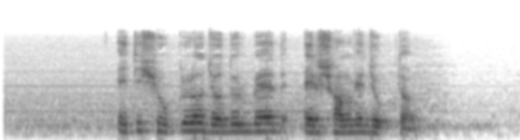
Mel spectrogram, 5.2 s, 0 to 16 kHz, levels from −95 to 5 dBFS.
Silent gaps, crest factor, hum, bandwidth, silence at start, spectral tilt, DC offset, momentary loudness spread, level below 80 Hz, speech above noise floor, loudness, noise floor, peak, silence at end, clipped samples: none; 20 dB; none; 8 kHz; 0.25 s; -5 dB/octave; under 0.1%; 9 LU; -64 dBFS; 32 dB; -28 LUFS; -59 dBFS; -10 dBFS; 0.85 s; under 0.1%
